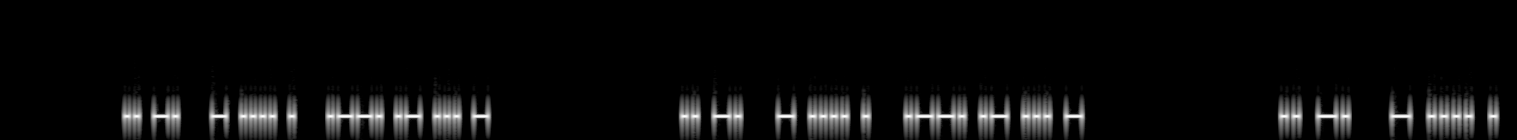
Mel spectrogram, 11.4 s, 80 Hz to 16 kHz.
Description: Morse code, heard as a keyed tone, about 29 wpm, 700 Hz. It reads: IN THE PAST IN THE PAST IN THE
